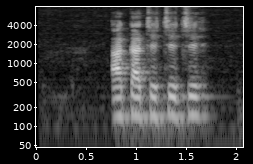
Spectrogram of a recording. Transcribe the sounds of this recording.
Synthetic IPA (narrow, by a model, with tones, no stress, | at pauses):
a˨ka˨t͡ʃɪ˦t͡ʃɪ˦t͡ʃɪ˦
